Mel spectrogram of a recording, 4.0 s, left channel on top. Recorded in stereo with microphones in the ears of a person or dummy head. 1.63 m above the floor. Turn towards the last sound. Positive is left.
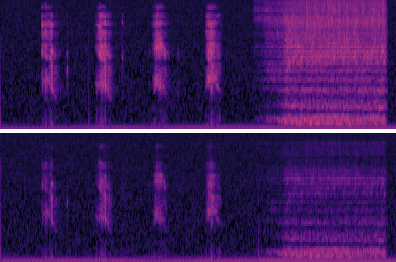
turn(degrees=65)  # may be behind; listen again after turning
